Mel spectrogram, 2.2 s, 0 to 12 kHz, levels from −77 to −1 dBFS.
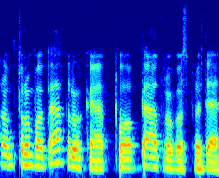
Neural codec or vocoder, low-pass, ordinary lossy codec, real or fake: codec, 44.1 kHz, 7.8 kbps, Pupu-Codec; 10.8 kHz; Opus, 24 kbps; fake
